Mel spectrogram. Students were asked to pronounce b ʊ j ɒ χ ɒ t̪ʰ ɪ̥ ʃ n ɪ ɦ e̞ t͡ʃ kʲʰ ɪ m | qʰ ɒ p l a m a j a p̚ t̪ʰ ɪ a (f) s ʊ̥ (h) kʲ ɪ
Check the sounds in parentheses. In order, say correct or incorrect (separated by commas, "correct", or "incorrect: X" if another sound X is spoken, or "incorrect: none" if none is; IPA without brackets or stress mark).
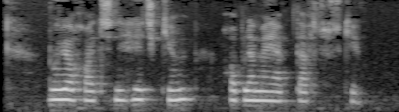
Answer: correct, incorrect: s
